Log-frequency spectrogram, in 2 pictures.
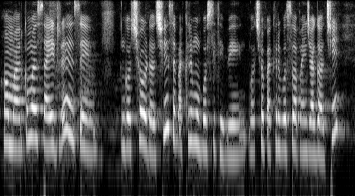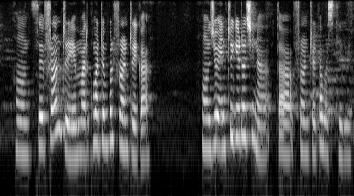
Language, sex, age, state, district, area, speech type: Odia, female, 18-30, Odisha, Rayagada, rural, spontaneous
